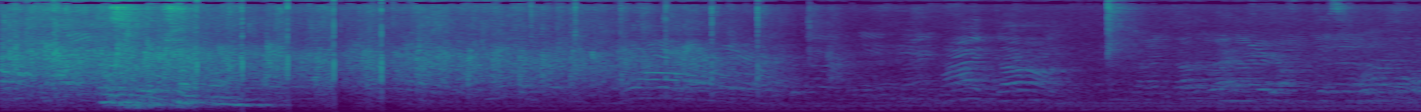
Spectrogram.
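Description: A man preaches loudly and with animation through a microphone and loudspeakers in an echoing hall.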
